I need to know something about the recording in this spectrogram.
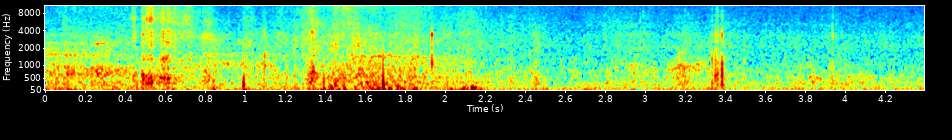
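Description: Faint rustling of quilted fabric being pulled out from under a sewing machine's foot, with a few light clicks.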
